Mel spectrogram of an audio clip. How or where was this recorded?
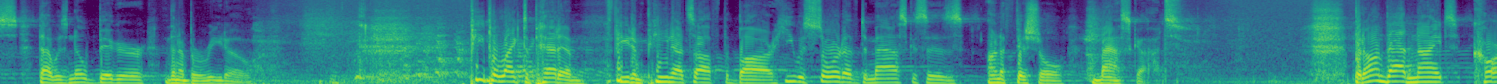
live audience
